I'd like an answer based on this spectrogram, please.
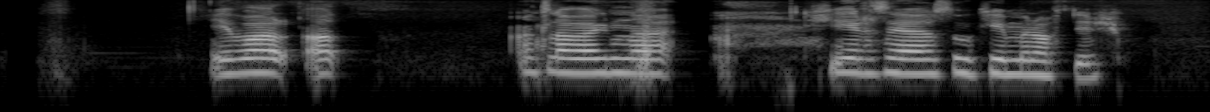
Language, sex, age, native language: Icelandic, male, 12, Icelandic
